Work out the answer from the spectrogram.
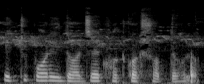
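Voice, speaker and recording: A man's voice: on the high side, steady tone, normal speed, very noisy. A man narrating a ghost story dramatically in the first person, as a storyteller. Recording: music behind the voice.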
